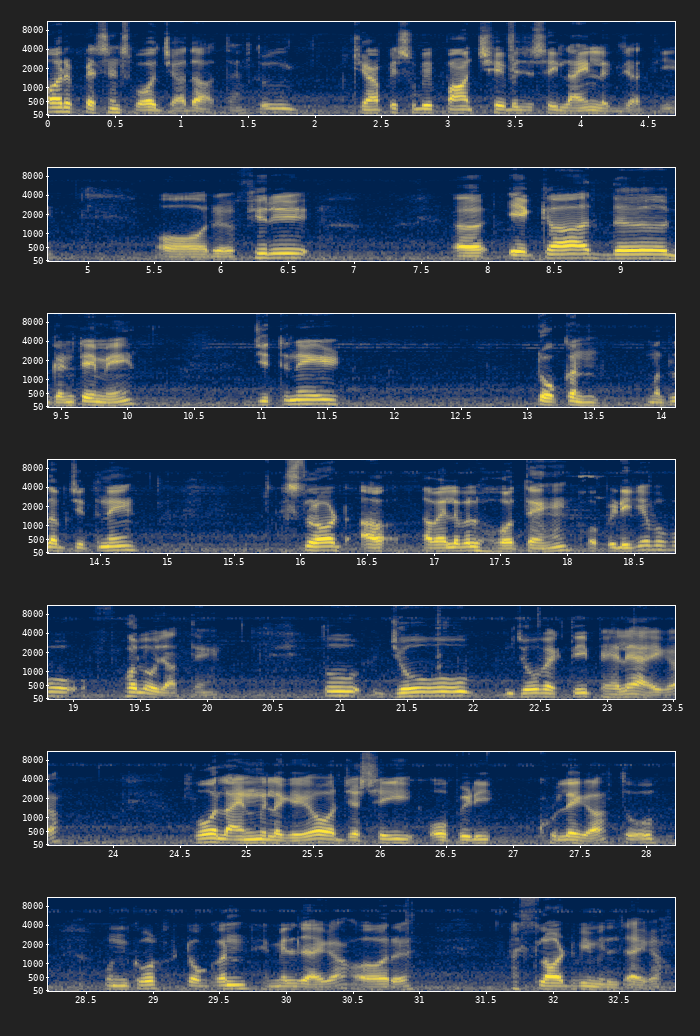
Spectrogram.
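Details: Man speaking Hindi who stammers, speaking for his own practice; word repetitions heard; stuttering.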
